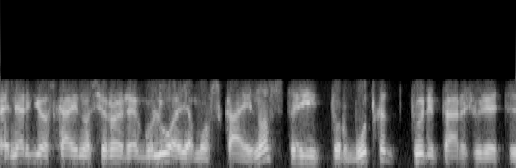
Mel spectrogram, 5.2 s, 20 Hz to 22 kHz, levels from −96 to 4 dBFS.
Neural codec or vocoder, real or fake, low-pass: none; real; 3.6 kHz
